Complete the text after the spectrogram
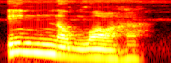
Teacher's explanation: Hukum bacaan ini disebut dengan idgham, disebut dengan gunnah. Cara membacanya yakni dengan mendengungkan 2 sampai dengan 2,5 ketukan.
